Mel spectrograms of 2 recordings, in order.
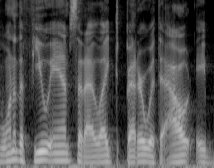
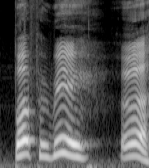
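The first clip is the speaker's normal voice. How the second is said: very high, very loud, drawn-out yawn; 10 semitones higher, 14 dB louder than usual. Speaker wrapping up an amp review for viewers, yawning. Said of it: "I'm yawning".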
